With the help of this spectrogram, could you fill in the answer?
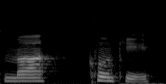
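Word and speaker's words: Ma klounkee: I read the article and it says that McClunky, it's really 2 words. It's ma clunky. – Like my clunky? – And it's not like clunky.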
